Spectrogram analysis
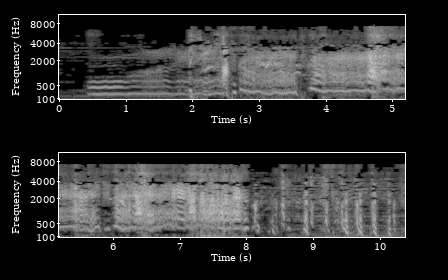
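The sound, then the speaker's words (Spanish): A person growls and snarls like a vicious rabid dog, a long, rough, raspy rumble that rises and falls, then breaks into short panting, snapping bursts at the end, loud. “No, es un perro rabioso.”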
